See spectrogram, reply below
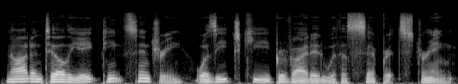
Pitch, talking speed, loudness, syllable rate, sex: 105 Hz, 170 wpm, -17 LUFS, 5.1 syllables/s, male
